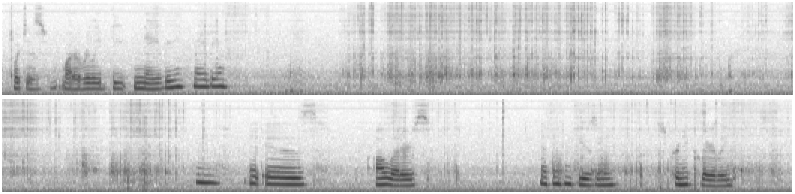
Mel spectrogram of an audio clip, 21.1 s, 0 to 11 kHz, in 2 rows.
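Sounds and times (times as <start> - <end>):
plastic packaging crinkling: 4.5 - 13.2, 18.2 - 21.0.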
